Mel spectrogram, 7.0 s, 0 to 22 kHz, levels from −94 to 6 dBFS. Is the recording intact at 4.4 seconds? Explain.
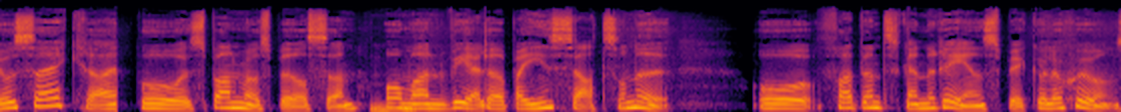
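Yes, at 4.4 seconds the speech is intact, with no dropout, click, distortion or other audible fault at that moment.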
